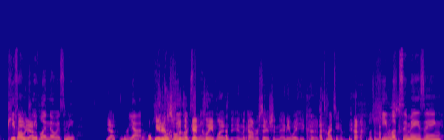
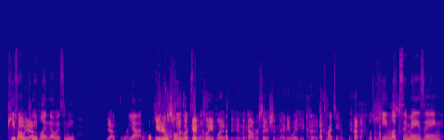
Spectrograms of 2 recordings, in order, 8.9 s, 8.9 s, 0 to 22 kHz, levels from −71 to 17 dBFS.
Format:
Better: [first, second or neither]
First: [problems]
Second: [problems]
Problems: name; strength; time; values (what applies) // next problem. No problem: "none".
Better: first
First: none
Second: thin; somewhat; fading below 450 Hz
